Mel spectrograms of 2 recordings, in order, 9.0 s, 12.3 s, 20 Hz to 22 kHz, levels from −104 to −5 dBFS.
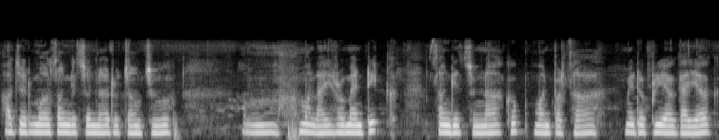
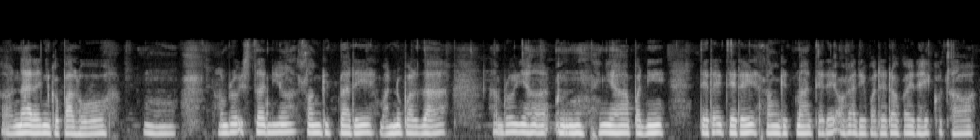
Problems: background sounds at intervals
